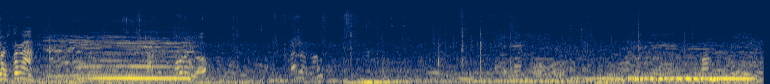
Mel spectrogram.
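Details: Bulls rampaging during unloading from a truck give two long, steady, level moos, the first near the start and a second drawn-out one toward the end, over a constant low rumble and clatter.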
